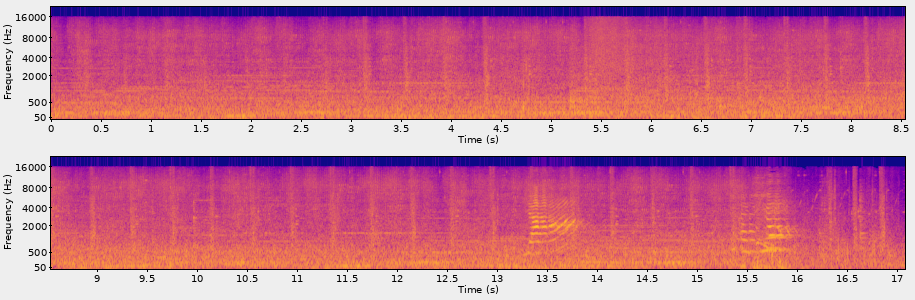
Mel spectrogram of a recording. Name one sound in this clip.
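A magical beam hums steadily.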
